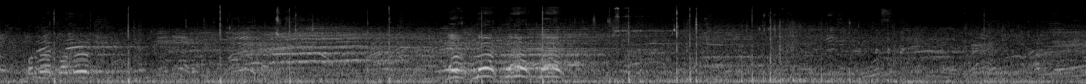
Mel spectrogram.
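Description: Spectators chatter and cheer in a large echoing hall.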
